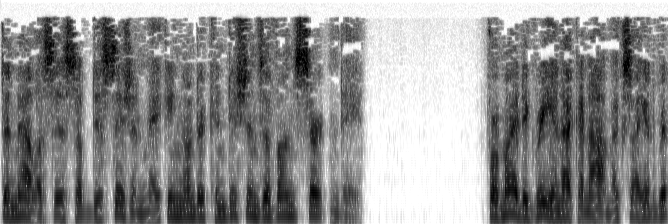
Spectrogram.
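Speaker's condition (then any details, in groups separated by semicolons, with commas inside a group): No condition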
